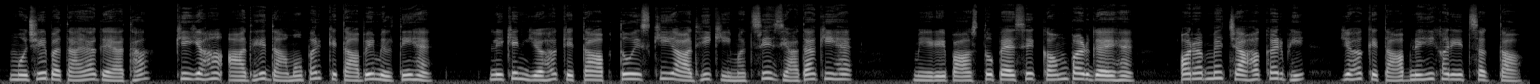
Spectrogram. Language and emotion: Hindi, sad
